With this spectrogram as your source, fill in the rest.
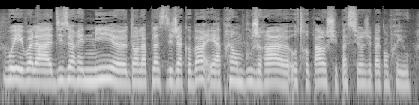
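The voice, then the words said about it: American accent speaking French. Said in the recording (French): “c'est un drôle d'accent pour un accent de Barcelone ... moi, je suis des États-Unis”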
